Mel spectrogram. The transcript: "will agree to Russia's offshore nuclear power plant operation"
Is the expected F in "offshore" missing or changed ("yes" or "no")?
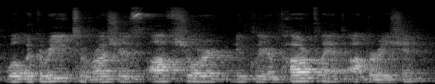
no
